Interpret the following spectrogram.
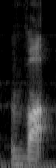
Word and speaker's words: Vav: Zayn, Teth, Hey, Vav. It's pronounced Vav and not Wah.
